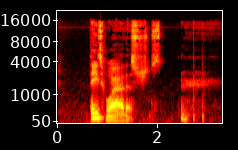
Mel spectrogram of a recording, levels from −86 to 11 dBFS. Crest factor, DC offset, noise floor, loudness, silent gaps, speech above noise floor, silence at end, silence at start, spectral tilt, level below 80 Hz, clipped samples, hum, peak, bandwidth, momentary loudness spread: 18 dB; under 0.1%; -58 dBFS; -15 LUFS; none; 42 dB; 0.35 s; 0.65 s; -3.5 dB/octave; -46 dBFS; under 0.1%; none; 0 dBFS; 17 kHz; 21 LU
